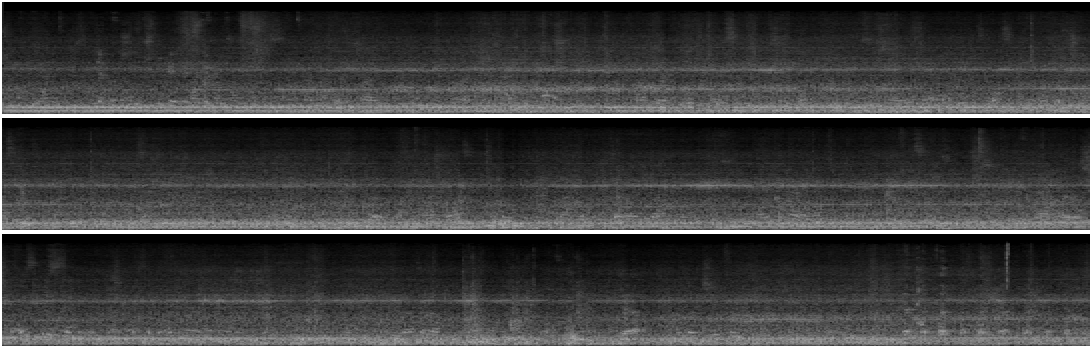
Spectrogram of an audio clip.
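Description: Intercity train running along the line, heard from inside the driving cab: a continuous rumble of wheels on rail with a steady hum of several tones over it and scattered brief clicks.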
